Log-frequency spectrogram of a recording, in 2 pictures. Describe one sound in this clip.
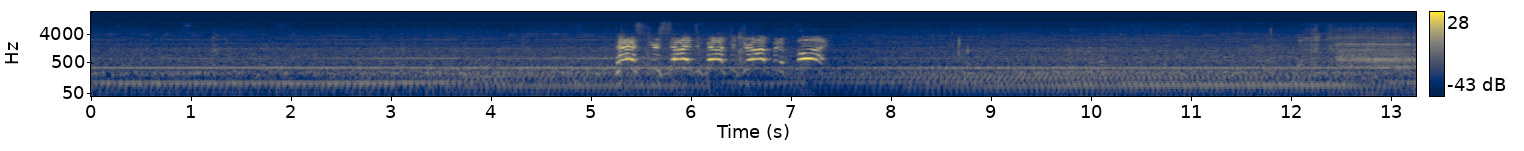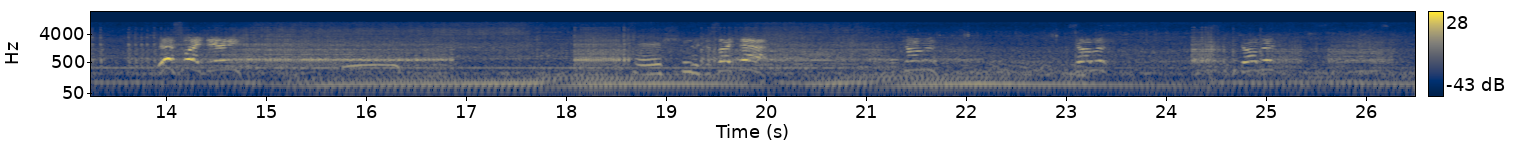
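A truck engine rumbles and revs as the truck crawls slowly over rock.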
